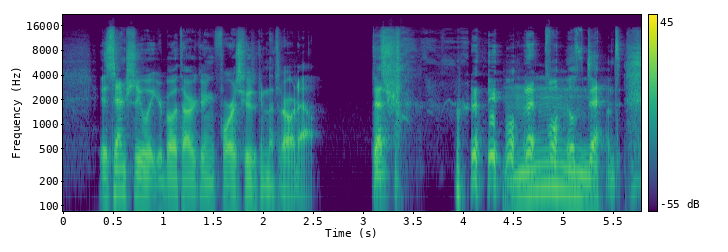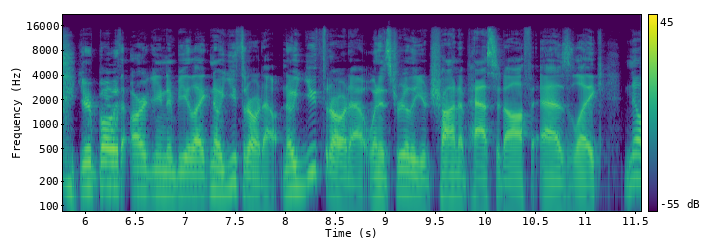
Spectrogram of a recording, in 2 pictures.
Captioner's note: chuckle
